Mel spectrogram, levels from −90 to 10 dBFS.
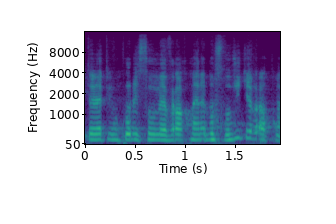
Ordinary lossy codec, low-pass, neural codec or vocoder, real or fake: MP3, 96 kbps; 14.4 kHz; codec, 44.1 kHz, 2.6 kbps, DAC; fake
